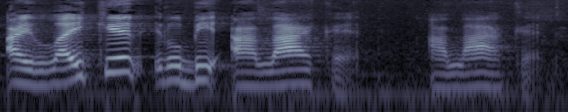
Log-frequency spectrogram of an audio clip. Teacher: 它是从双母音变单母音，它就是把后面去掉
